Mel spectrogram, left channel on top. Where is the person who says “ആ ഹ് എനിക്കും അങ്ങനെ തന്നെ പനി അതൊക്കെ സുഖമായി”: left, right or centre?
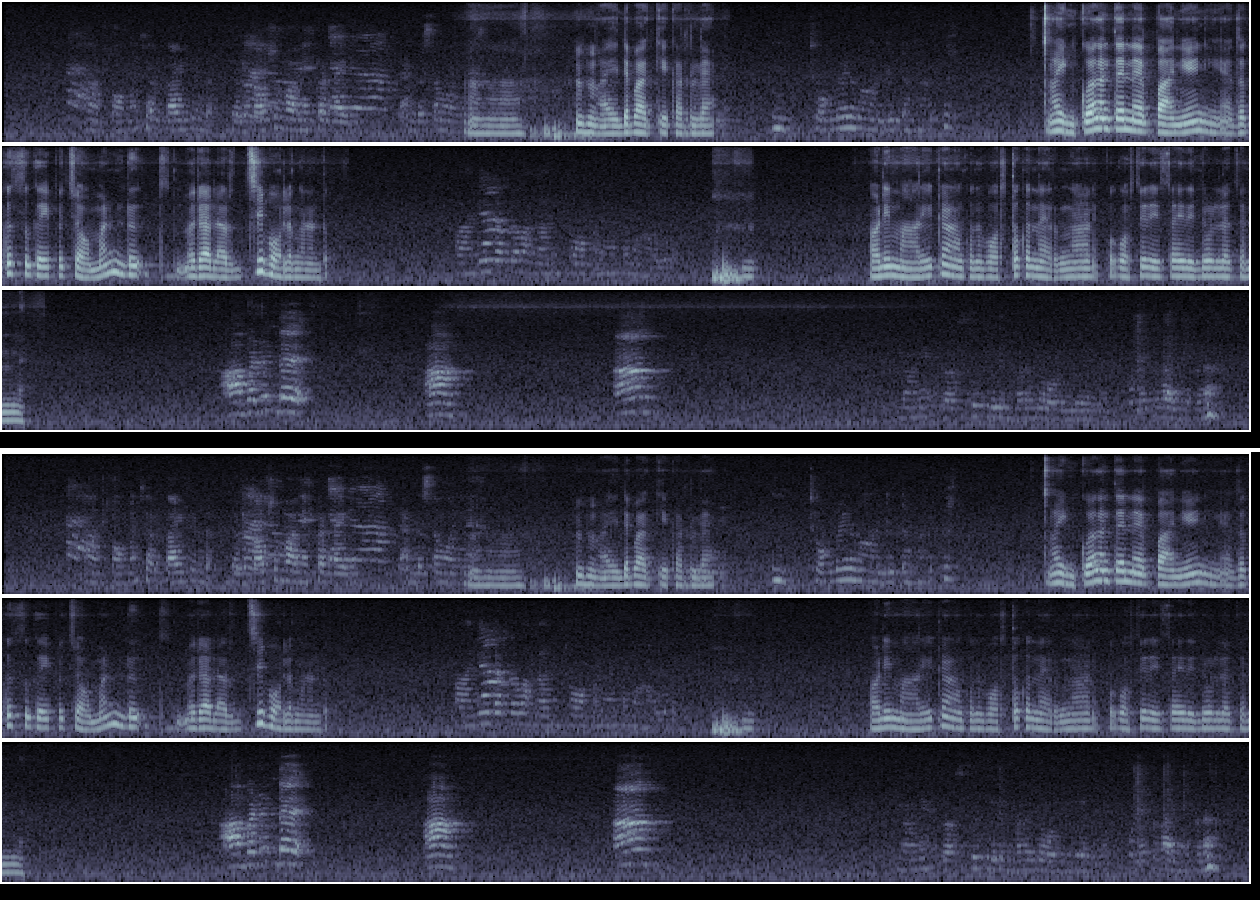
Left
